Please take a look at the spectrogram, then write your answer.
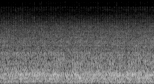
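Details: GMC Sierra 2500HD Denali, Duramax diesel, a flood Copart truck with slight corrosion but the motor judged fine: steady, even diesel idle with a smooth mid-pitched drone, no knocks or misses. Normal idle.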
